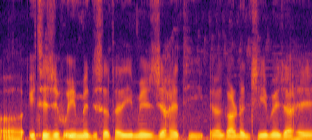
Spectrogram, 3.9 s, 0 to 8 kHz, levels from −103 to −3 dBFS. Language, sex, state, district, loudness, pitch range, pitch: Marathi, male, Maharashtra, Solapur, -15 LUFS, 115-120 Hz, 115 Hz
